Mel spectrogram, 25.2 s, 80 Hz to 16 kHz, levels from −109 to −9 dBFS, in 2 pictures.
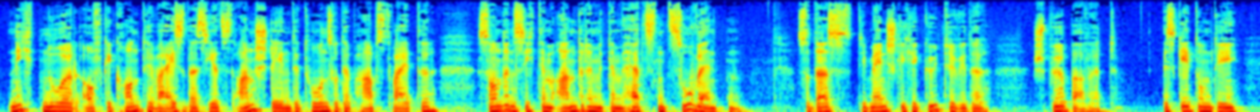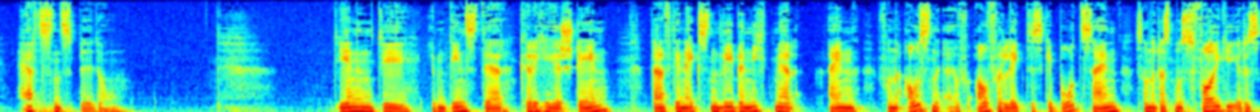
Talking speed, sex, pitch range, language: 135 wpm, male, 100-120 Hz, German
